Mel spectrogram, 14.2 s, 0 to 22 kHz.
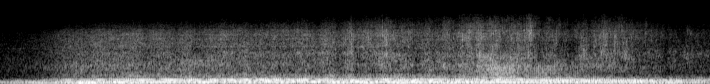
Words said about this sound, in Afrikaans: Dis 'n DC-3A wat 'n passasiersvliegtyg is wat afgelewer was aan United Airlines in 1938. Maar dit sal al dan die oudste DC-3 in Suid-Afrika maak. Wel, dit gaan in alle waarskynlikheid een van die oudstes ter wêreld wees wat vlieg.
